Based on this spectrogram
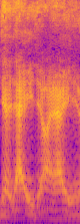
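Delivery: put-on hard-to-understand speech. Describing a funny comedian, imitating Bobby Slayton's talk. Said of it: "He talks like".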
